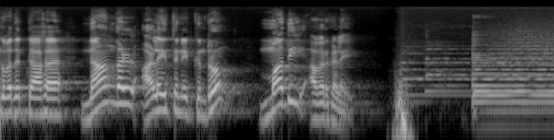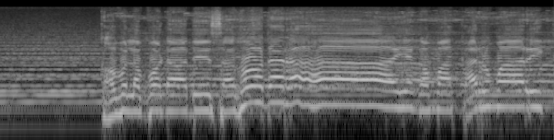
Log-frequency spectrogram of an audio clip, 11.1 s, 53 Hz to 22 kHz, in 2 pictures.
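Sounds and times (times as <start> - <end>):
man speaking into a microphone: 0.0 - 3.6.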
